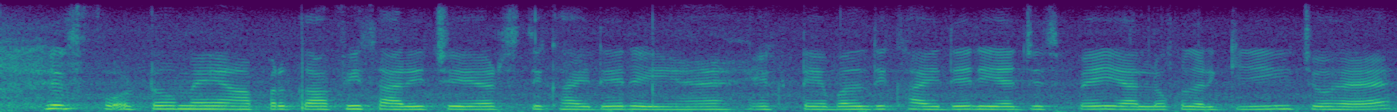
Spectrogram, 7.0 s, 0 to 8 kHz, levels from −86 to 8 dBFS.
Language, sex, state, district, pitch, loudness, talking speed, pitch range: Hindi, female, Haryana, Rohtak, 210 Hz, -17 LUFS, 215 wpm, 205-220 Hz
